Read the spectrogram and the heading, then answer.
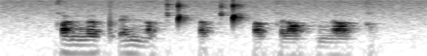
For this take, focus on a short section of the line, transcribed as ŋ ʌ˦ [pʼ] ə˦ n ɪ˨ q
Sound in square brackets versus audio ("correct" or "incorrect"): correct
